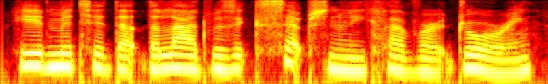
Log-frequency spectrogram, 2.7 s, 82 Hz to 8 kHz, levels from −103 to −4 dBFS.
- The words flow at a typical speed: No, fast, 220 wpm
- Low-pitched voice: No, medium, 185 Hz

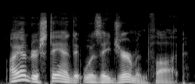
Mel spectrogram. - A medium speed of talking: No, fast, 215 wpm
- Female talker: No, male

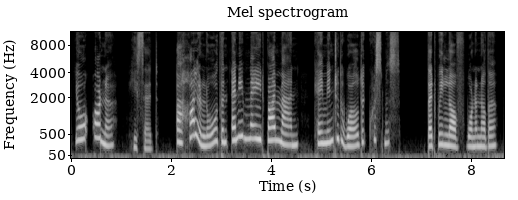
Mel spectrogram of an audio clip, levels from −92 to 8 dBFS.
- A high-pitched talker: Yes, very high, 285 Hz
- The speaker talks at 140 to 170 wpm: Yes, average, 150 wpm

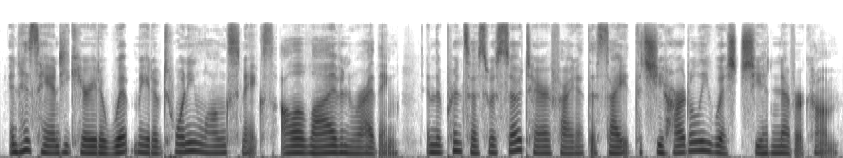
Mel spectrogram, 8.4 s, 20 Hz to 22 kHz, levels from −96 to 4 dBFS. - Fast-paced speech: Yes, fast, 235 wpm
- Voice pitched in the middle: Yes, medium, 175 Hz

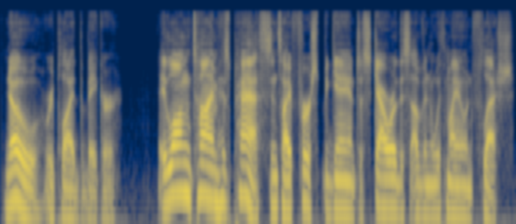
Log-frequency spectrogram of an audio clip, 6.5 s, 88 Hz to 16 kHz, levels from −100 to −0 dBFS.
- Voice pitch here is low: Yes, low, 130 Hz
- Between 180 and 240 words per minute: Yes, average, 195 wpm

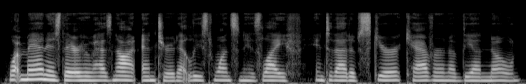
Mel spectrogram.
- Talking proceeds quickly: Yes, fast, 240 wpm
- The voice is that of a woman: Yes, female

